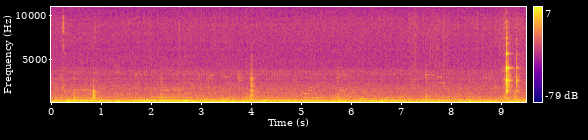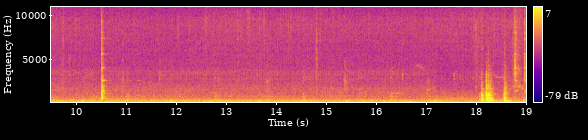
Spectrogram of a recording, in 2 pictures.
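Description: Pancake batter frying in a pan gives a faint, steady sizzle under a constant low hum, with occasional clinks of utensils and brief louder knocks near the end.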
